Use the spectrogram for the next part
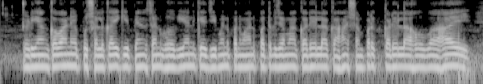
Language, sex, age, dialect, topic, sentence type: Magahi, male, 25-30, Western, banking, statement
